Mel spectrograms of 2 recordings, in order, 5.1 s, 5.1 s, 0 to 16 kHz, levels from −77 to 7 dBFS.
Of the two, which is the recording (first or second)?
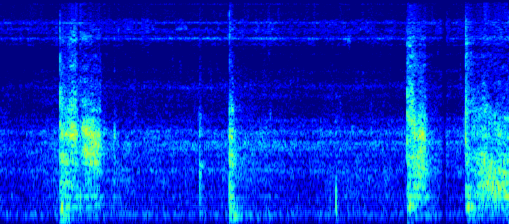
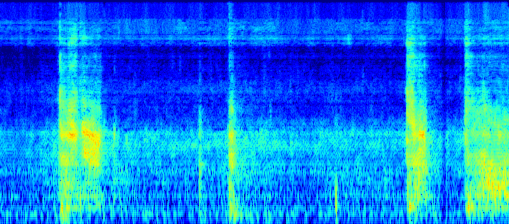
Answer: first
